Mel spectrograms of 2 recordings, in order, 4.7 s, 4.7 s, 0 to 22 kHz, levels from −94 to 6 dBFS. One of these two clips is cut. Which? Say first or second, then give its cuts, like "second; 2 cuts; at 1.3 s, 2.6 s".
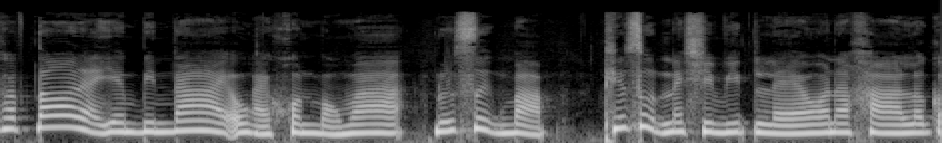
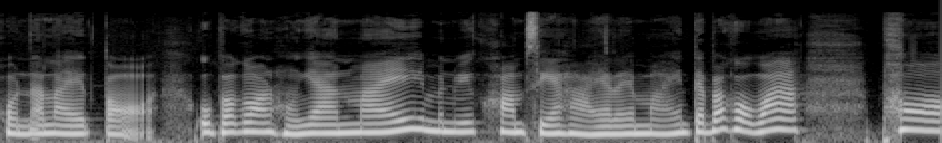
first; 1 cut; at 1.3 s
